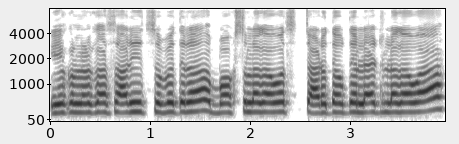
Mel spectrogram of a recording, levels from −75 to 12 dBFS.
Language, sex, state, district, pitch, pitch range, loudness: Hindi, male, Bihar, Darbhanga, 245 Hz, 240-255 Hz, -11 LUFS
